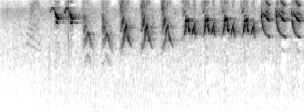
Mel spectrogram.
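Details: Singing red siskin, or cardenalito, delivering a rapid series of high, thin chirps that turn into repeated ringing, slurred notes, evenly spaced, over faint low background noise.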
